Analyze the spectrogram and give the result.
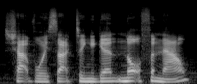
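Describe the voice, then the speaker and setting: Soft-voiced man streaming casually. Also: medium pitch, steady tone, moderate pace, faint music behind. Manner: rambling, chatty, swears casually. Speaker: game streamer. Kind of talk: casual livestream chat.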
